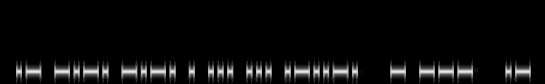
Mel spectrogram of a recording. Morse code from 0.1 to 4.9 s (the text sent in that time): ACCESS" TO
